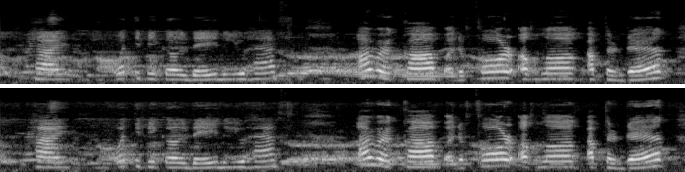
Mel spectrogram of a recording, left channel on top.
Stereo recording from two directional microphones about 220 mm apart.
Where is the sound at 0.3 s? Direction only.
20° left (ahead or behind).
